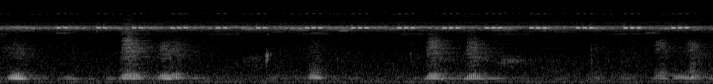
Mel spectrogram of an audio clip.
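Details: Pig frogs giving low, rough grunts, singly and in short runs of two or three, spaced irregularly over seven seconds, beneath a steady high-pitched insect trill that pulses in quick triplets throughout.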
